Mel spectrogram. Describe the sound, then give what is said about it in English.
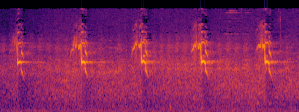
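A golden eagle gives five short, thin, high-pitched calls at a steady pace about one second apart, the calls it normally gives around the nest site, clear against a quiet outdoor background with no talking. “And let's take a listen to a golden eagle, too, just in case you're able to hear them in addition to seeing them.”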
